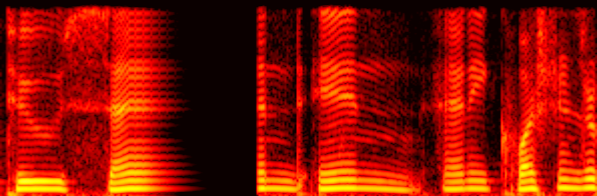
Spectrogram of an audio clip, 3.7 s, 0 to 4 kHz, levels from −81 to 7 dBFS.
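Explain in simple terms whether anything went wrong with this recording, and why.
A call audio freeze runs from 0.82 to 1.63 s. The sound stalls and is stretched into a fading buzz for about 0.8 s, the last 0.39 s silent, then resumes with "in any". The likely cause is delayed network packets emptying the receiver's buffer, so a gap was inserted but nothing was lost.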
